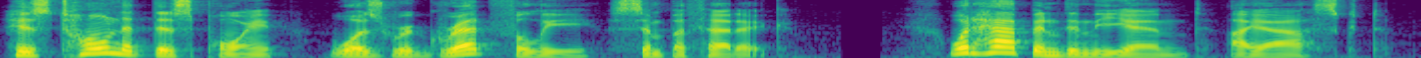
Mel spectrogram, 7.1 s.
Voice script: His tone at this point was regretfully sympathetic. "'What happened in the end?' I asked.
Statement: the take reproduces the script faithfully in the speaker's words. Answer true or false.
true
